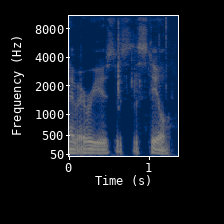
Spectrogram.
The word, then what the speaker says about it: Stihl: According to them, it is pronounced steel.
